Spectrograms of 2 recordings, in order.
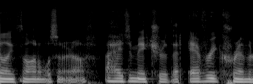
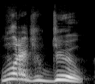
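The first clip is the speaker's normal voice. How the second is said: much higher, much louder yell; furious shout; 8 semitones higher, 15 dB louder than usual. Retold or imitated. Savitar pinning Barry to the wall, furious shout. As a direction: roar it into his face. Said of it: "He's like".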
